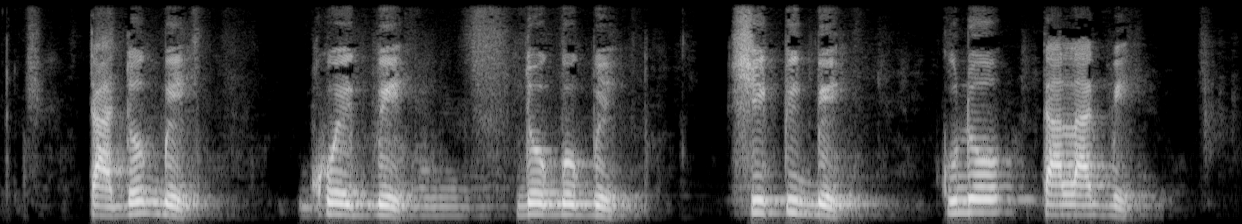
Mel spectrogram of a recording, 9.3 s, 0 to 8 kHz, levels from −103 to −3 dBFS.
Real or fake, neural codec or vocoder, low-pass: real; none; 7.2 kHz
